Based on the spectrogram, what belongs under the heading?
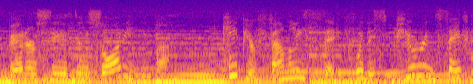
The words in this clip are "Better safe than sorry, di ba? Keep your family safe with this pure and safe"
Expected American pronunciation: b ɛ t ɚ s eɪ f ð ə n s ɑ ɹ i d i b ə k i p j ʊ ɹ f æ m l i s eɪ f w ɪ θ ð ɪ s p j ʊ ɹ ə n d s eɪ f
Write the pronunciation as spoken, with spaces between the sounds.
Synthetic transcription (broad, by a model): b ɛ t ɚ s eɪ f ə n s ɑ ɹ d i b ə k i p j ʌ ɹ f æ m l i s eɪ f w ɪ ð ɪ s p j ʊ ɹ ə n s eɪ f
